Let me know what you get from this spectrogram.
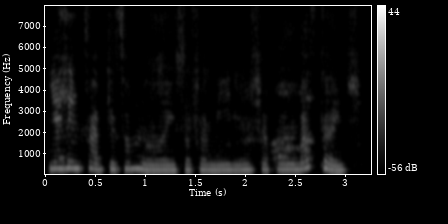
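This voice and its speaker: A woman interviewer asks gentle, encouraging questions in a high, quick voice. The sound is close and dry. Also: fairly even intonation, no echo. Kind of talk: documentary interview.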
